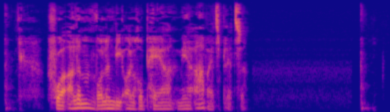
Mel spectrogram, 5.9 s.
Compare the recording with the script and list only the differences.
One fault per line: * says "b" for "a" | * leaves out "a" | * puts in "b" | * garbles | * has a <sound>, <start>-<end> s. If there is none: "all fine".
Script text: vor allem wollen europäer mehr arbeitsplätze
* puts in "die"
